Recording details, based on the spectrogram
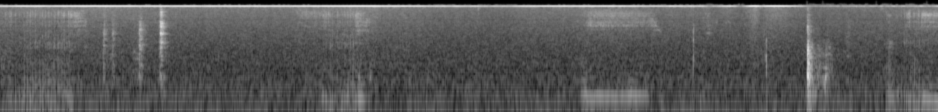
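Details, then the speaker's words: Soft, low, rhythmic human-like snoring from a large, exhausted sleeping cat, several breaths in sequence with a few clicks and room noise. "I can't believe it. He snores like a human."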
